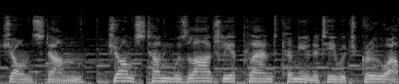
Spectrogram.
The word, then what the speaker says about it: Johnstone: I am here today to provide facts about the town of Johnston, pronounced Johnston.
